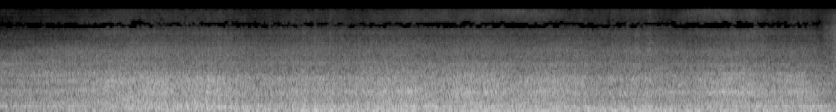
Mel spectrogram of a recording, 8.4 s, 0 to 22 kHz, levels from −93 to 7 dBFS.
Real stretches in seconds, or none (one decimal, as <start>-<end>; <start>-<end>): 0.0-0.7; 1.9-8.4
